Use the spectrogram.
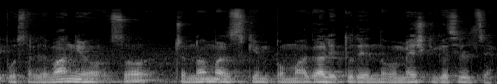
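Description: Vorbis compression, likely, runs through the whole speech clip: nothing survives above 14.2 kHz, and the treble turns hissy and grainy where coarse quantisation has swapped fine detail for noise, with roughened tones and softened attacks that point to a low bitrate around 36 kbps.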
